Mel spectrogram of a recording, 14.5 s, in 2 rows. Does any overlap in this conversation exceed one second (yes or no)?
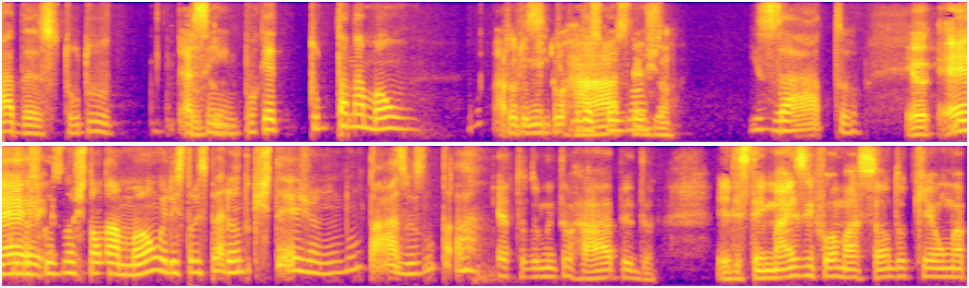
yes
